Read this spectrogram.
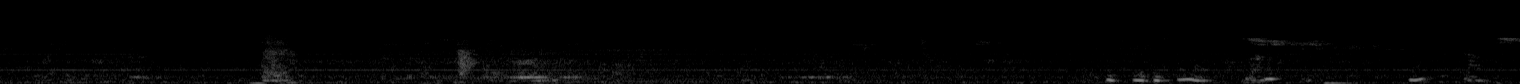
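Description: Fingers rustle softly through long hair.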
